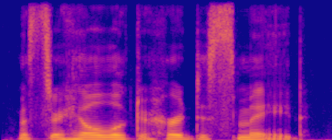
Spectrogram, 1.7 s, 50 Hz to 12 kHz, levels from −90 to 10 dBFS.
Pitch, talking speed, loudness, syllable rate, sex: 170 Hz, 215 wpm, -19 LUFS, 5.6 syllables/s, female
